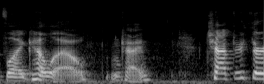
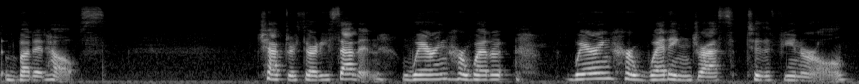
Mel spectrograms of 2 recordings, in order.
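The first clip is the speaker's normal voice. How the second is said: ordinary talk, nothing marked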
